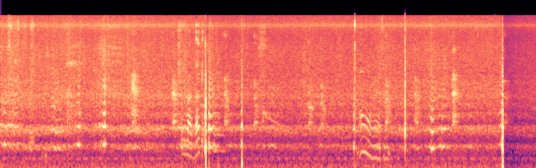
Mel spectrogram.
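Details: A colony of bees relocated from a birdhouse to a proper bee box hums continuously in a layered drone, with scattered taps and thumps from the work and a few brief curving chirps.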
